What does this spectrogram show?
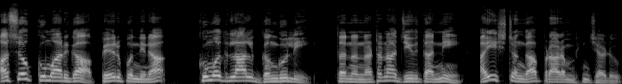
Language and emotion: Telugu, neutral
